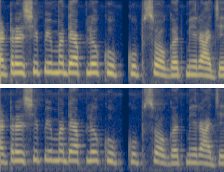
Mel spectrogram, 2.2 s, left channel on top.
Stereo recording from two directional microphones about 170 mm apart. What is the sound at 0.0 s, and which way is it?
Speech, 45° left (ahead or behind).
